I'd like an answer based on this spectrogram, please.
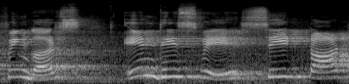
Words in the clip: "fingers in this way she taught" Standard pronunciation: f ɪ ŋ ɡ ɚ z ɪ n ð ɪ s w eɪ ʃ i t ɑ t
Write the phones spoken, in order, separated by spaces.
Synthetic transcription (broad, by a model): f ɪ ŋ ɡ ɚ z ɪ n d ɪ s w eɪ s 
